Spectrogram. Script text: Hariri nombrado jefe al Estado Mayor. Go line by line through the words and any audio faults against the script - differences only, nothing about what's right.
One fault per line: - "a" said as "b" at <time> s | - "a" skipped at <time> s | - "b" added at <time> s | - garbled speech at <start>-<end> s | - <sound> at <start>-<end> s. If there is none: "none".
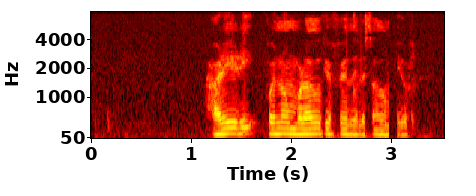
- "fue" added at 1.7 s
- "al" said as "del" at 2.6 s
- dropout at 3.0-3.1 s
